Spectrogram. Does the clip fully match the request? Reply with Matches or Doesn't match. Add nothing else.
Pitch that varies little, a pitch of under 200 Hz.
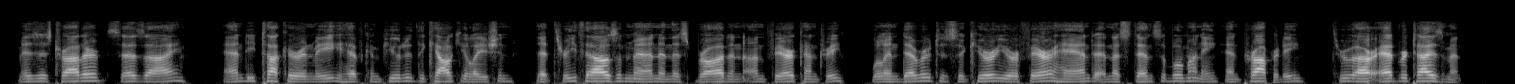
Matches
